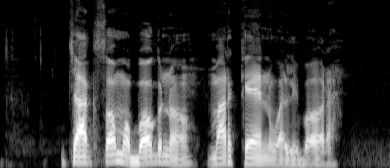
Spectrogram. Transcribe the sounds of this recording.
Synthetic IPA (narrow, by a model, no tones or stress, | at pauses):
t͡ʃaksɔmɔbɔɡnɔmaɾkɛnwalɪbɔɾa̰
